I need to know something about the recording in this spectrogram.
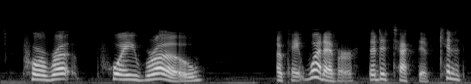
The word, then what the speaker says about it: Poirot: His last name, and he's got this name that looks like Hercules, but it's pronounced differently. Poirot.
